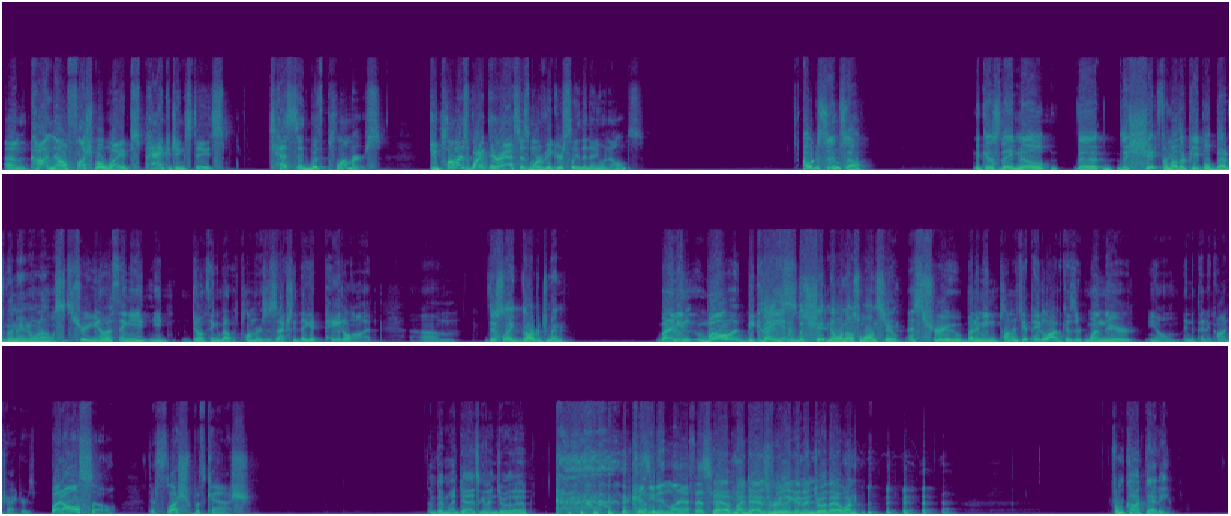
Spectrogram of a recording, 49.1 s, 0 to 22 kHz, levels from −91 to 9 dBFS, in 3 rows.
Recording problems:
distortion; heavy; 6 dB below the speech

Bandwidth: 14.5 kHz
